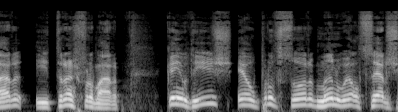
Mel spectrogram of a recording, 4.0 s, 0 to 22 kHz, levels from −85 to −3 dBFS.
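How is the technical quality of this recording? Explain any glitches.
Nothing in the recording stood out as a technical problem on listening, so there are no glitches to explain.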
